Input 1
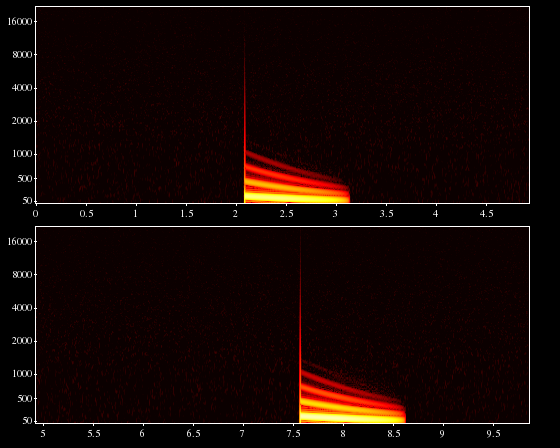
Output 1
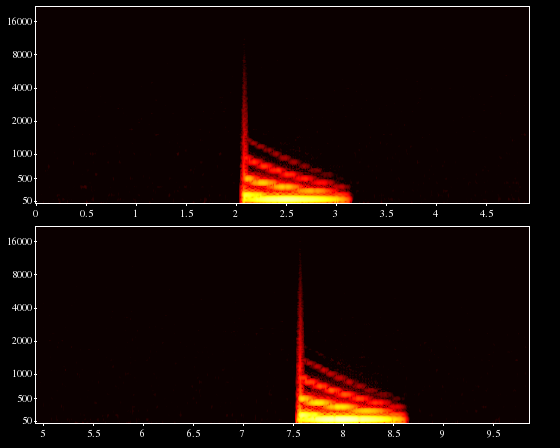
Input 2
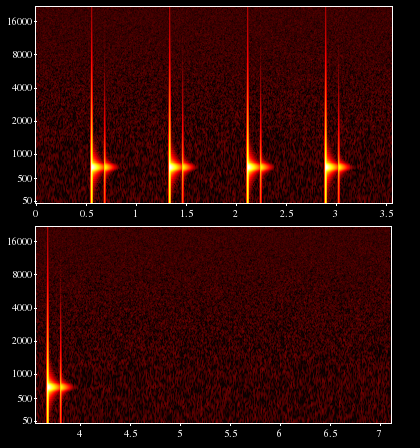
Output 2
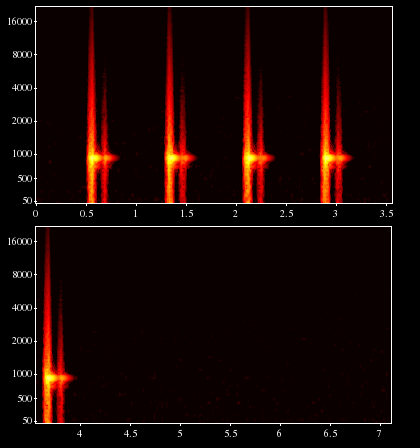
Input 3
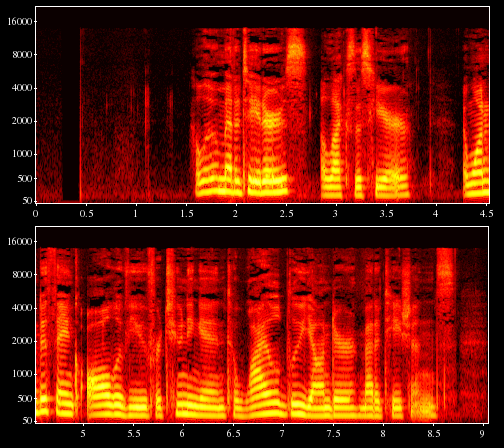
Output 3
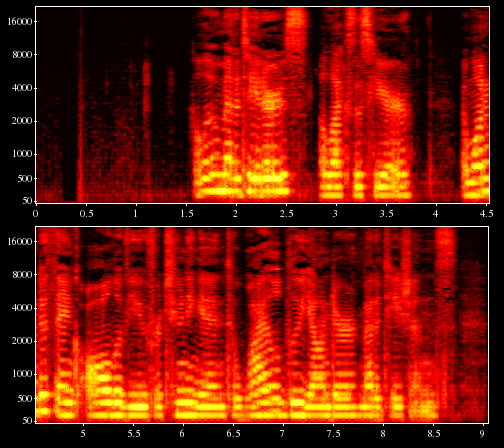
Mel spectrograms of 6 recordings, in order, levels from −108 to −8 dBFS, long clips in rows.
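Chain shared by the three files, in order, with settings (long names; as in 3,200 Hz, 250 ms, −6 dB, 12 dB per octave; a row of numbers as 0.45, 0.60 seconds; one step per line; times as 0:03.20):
partials spread apart or drawn together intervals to 119%
phases set to zero 84 Hz
normalise the peak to −12 dBFS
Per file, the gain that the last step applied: +3.0, −4.5, +3.0 decibels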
